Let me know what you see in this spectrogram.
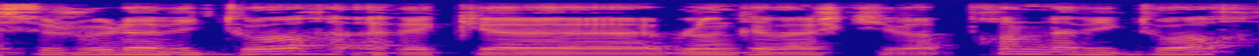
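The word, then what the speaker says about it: Blanka Vas: Mais apparemment, Blanca Vache, parce qu'il faut prononcer comme ça, a fait la descente et a pu revenir.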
